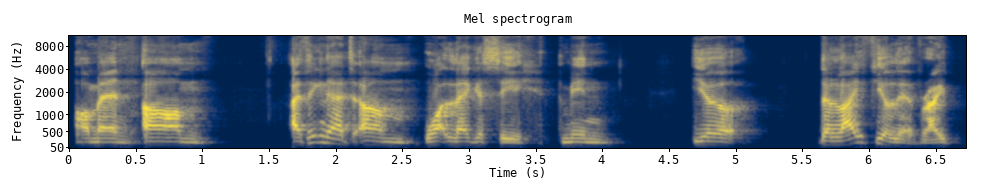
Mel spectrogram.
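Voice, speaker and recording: A man's voice: on the low side, slow, fairly bright tone. A man with a Jamaican accent answering interview questions conversationally, repeating words as he goes and often checking in with "right?".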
